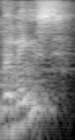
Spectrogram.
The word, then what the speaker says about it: Venice: And Vanessa, am I pronouncing her name right? Venice, Venice, yes.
